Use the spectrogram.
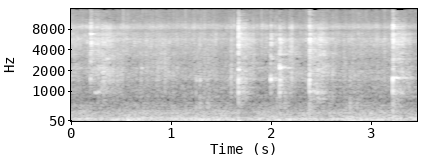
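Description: Garlic sautéing in a pan for Ilocano pinakbet, a soft steady sizzle broken by several sharp stirring scrapes of a utensil, close and fairly quiet.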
